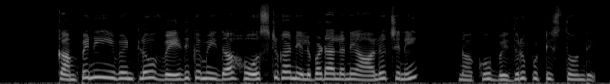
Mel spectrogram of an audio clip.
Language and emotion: Telugu, fearful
